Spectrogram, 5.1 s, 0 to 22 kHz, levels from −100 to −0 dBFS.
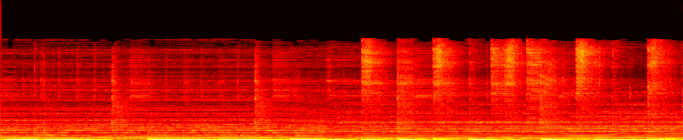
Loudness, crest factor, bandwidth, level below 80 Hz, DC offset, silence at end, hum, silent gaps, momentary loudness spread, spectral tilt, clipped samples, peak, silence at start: -17 LUFS; 12 dB; 15 kHz; -14 dBFS; under 0.1%; 0 s; none; none; 13 LU; -7.5 dB/octave; under 0.1%; -2 dBFS; 0 s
